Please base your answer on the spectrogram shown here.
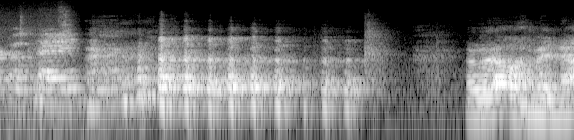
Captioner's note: laughing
